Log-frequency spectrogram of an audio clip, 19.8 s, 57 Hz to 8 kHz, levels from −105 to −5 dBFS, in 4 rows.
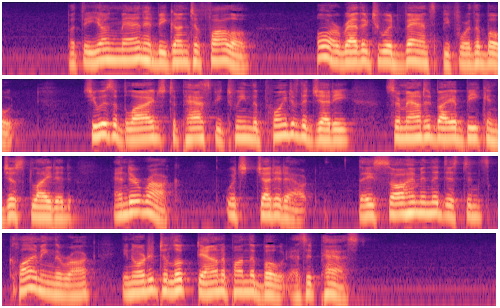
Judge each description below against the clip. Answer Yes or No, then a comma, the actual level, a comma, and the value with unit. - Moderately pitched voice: Yes, medium, 145 Hz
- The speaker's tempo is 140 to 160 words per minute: No, average, 175 wpm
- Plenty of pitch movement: No, average, 3.1 semitones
